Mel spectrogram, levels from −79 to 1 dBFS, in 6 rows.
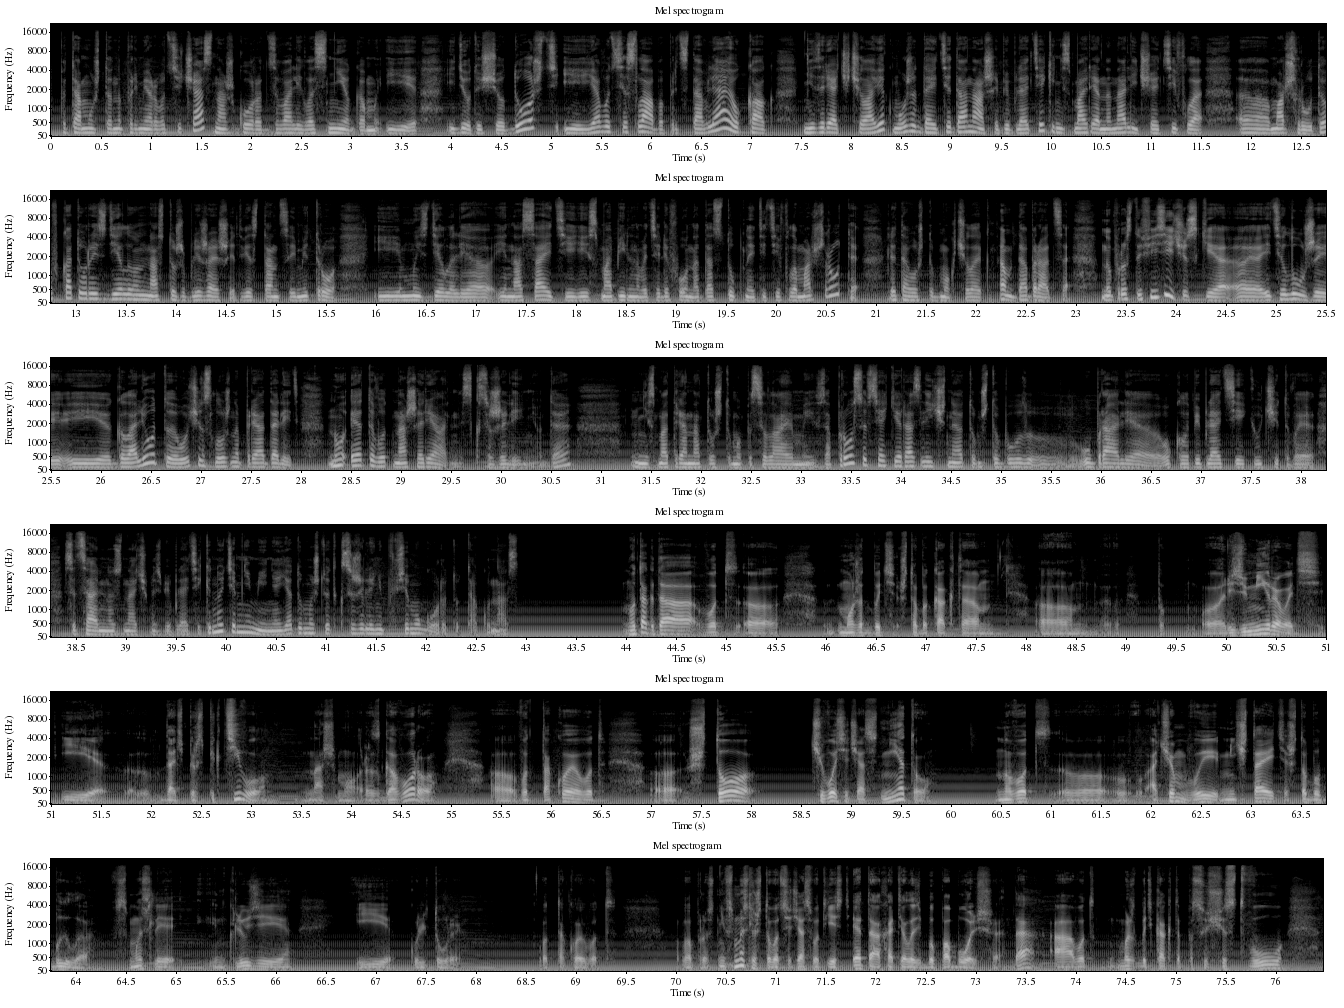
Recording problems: electrical hum; noticeable; throughout; 50 Hz, 20 dB below the speech

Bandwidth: 17 kHz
